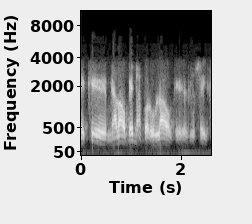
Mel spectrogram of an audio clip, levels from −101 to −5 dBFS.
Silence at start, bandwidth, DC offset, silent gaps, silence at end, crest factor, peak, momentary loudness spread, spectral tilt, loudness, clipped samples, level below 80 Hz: 0 s; 5.4 kHz; under 0.1%; none; 0 s; 16 dB; -4 dBFS; 11 LU; -5 dB/octave; -19 LUFS; under 0.1%; -66 dBFS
